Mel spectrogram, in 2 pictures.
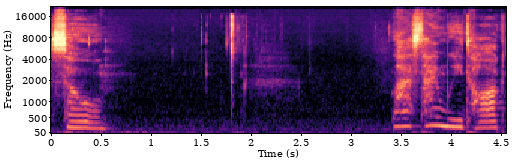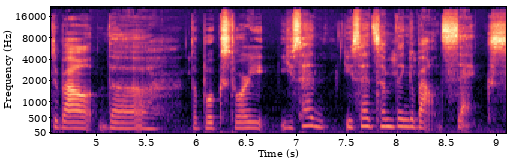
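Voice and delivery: near-whispering put-on character voice. Voicing Roman leaning in to ask a question: Roman almost whispering. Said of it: "almost whispering".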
